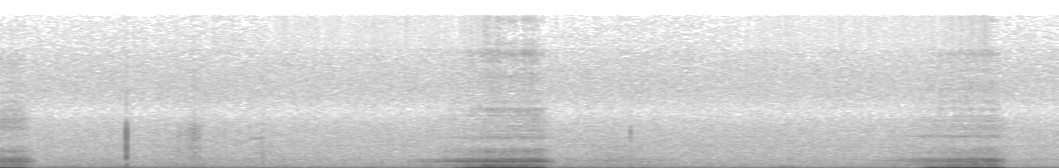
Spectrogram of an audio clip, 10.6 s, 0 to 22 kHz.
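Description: Low rumbling snores about every five seconds, roughly 12 a minute, with quiet breathing in between; ordinary snoring.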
